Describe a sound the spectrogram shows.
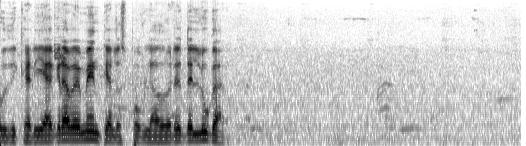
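Vehicles drive slowly along a busy street.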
